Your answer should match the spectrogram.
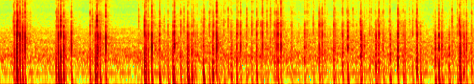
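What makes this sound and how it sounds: An empty, hollow cardboard toilet paper tube is scratched and tapped with short nails. A few spaced, dry taps come first, then a faster, denser run of scratchy crackles and clicks. The sounds are quiet, short and dull, with most of their weight in the low end and almost no ring.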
